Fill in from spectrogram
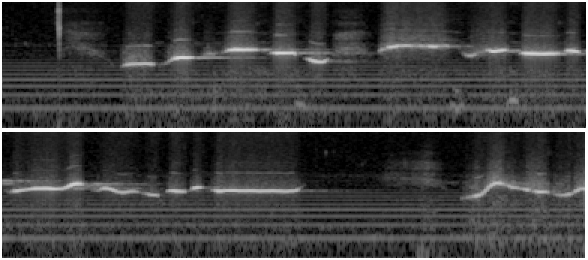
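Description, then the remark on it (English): A person whistles the opening melody of a song in a Name That Tune game, bright and bouncy, clear and fairly loud, in short connected phrases with a brief pause before the tune resumes. No one talks. “This one actually starts out with some whistling, and let's see if I can if I can come up with it.”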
